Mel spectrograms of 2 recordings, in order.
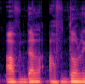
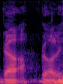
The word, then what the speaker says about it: afdal: Itu Afdol itu sama ternyata ya. Afdal itu kan pengucapan aja. Kirain Afdol itu bahasa gaul loh.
